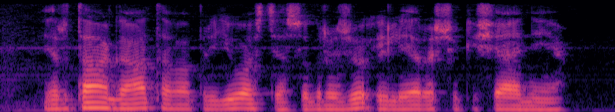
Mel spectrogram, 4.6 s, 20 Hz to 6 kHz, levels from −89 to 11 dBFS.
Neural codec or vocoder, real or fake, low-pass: none; real; 5.4 kHz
